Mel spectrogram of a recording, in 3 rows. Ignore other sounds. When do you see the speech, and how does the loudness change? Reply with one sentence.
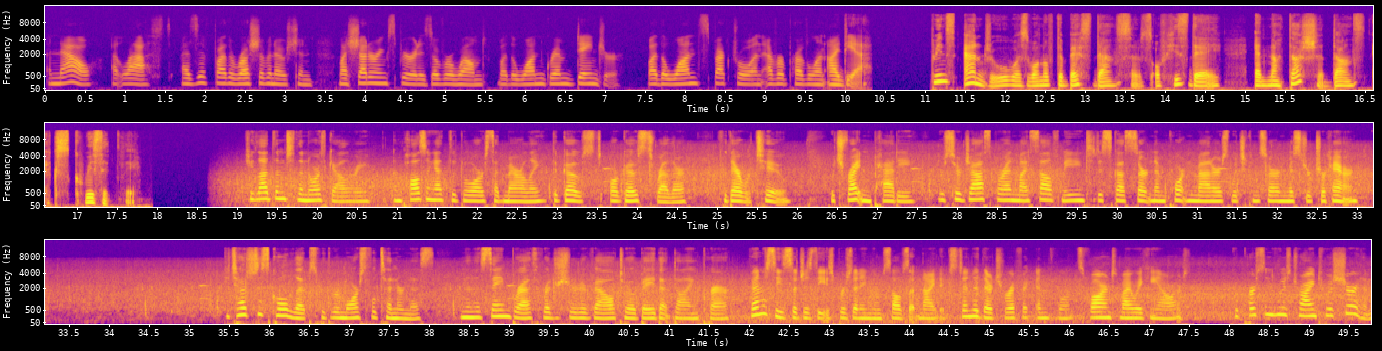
You can hear the speech from 0.1 to 10.2 s, at a steady volume; from 11.1 to 17.9 s, at a steady volume; from 19.1 to 33.1 s, at a steady volume; from 35.5 to 47.5 s, at a steady volume; and briefly from 48.0 to 49.7 s.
